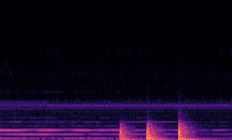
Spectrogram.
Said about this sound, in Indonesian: Ada yang mengetok pintu depan rumahnya.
